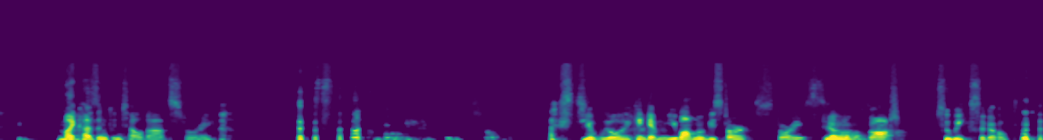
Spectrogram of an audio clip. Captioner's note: laughs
